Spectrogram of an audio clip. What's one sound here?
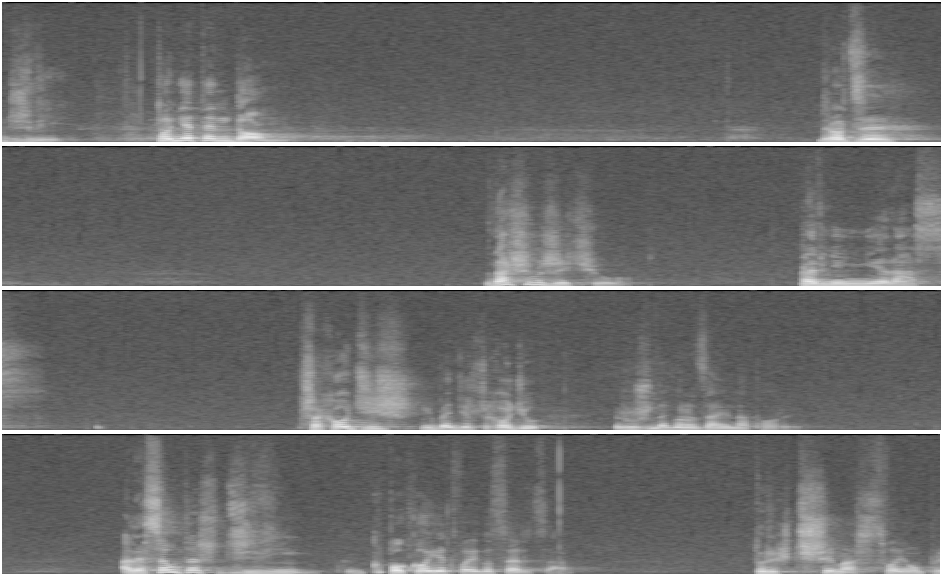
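A middle-aged man preaches with animation through a microphone, in bursts with long pauses, in a large echoing hall.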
